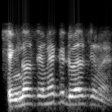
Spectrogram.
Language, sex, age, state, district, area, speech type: Hindi, male, 30-45, Madhya Pradesh, Gwalior, rural, conversation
